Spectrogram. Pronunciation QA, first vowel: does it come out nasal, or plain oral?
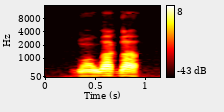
nasal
